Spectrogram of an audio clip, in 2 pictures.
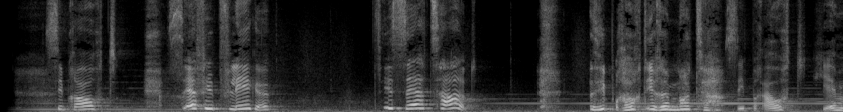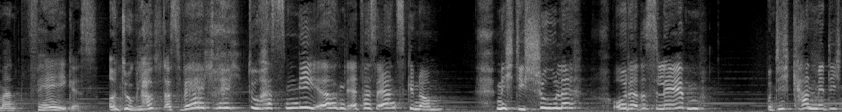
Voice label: synchron; call the midwife

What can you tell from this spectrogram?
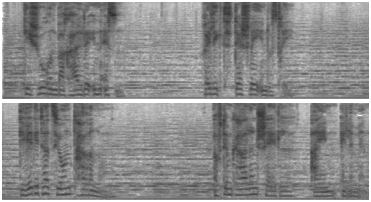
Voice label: doku

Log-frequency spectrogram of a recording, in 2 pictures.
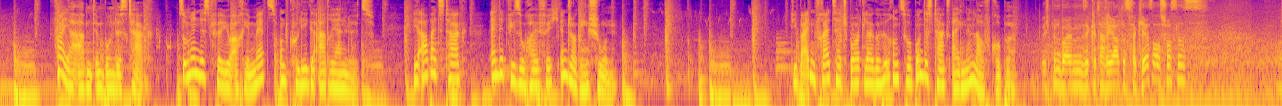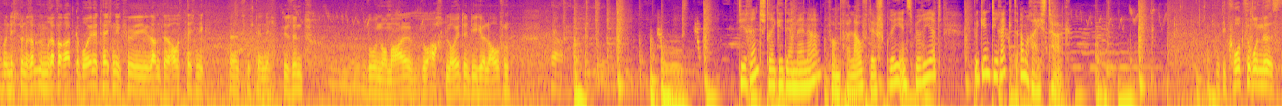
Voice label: doku; berlin am wasser

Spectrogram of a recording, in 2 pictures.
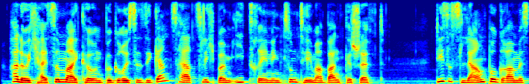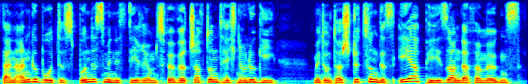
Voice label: e-learning programm

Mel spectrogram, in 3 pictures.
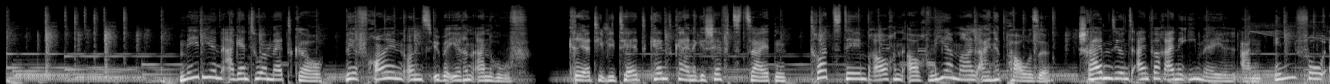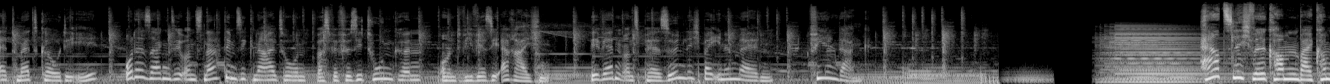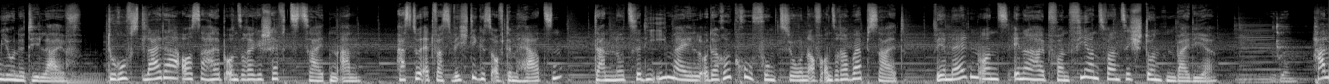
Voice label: telefonansagen; Sprecher in Köln; Muttersprache Deutsch

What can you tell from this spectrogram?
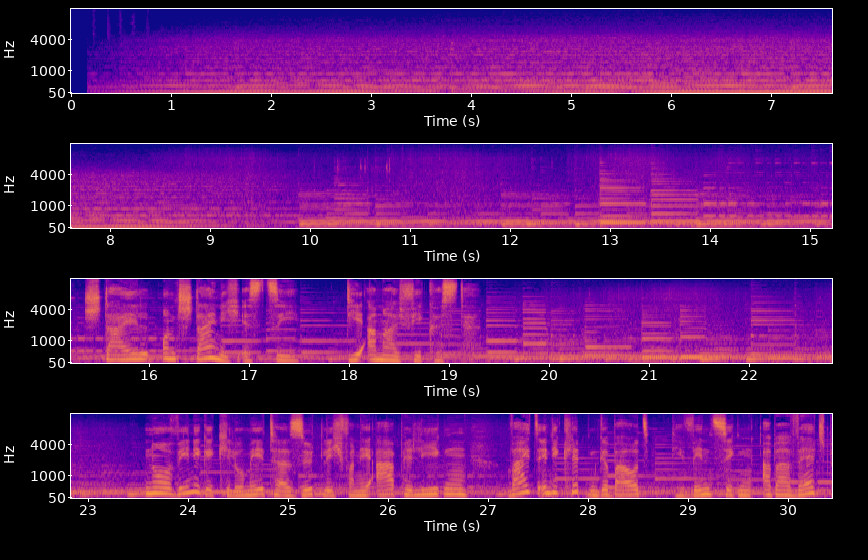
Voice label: offkommentar narrativ zugewandt; arte; die welt der zitrusfruechte

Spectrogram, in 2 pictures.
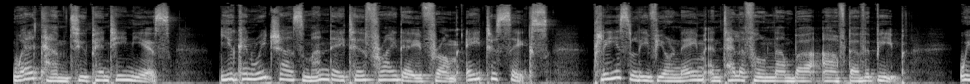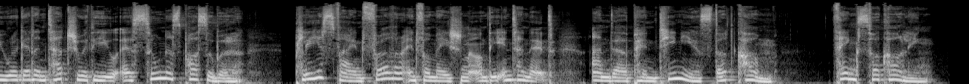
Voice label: englisch telefonansage; pantaenius

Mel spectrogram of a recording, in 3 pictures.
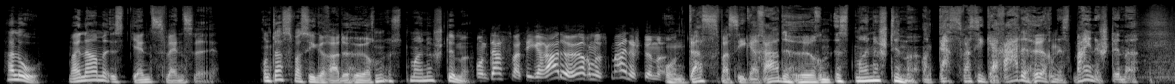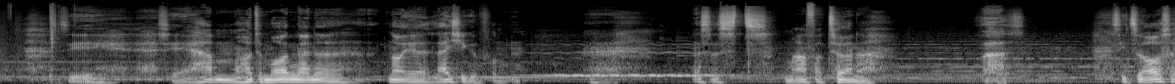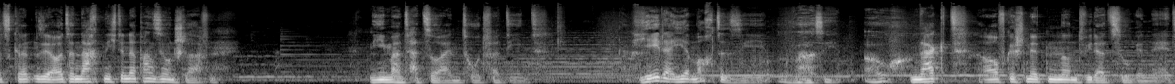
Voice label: charakterstimmen

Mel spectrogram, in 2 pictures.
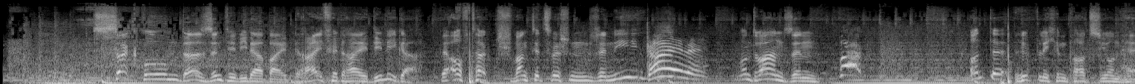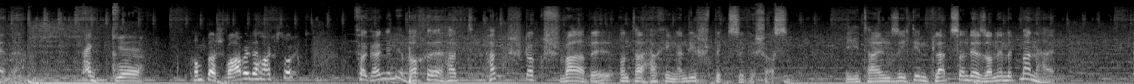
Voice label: kommentar

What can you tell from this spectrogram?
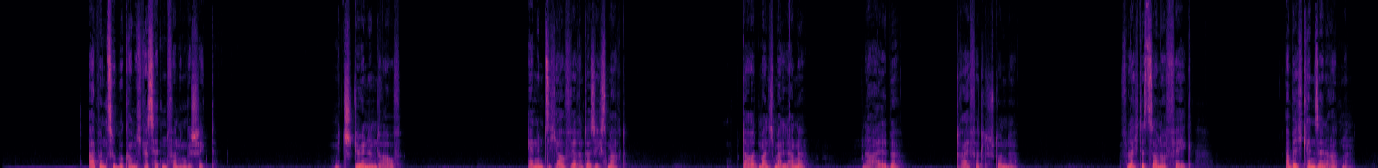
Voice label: prosa hoerbuch; sagor

